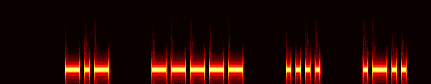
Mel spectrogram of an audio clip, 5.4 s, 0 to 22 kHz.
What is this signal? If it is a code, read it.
Morse code, heard as a keyed tone, about 20 wpm, spaced as for 11 wpm, 700 Hz. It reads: K0HL
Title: USA Call Signs - 4 Characters - 3x Character Spacing - 20wpm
